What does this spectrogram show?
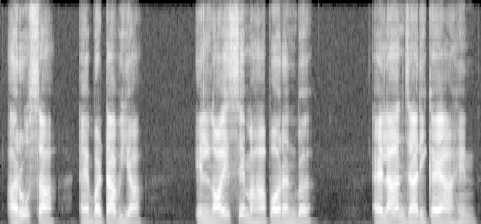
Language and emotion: Sindhi, neutral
